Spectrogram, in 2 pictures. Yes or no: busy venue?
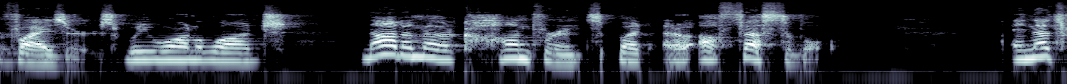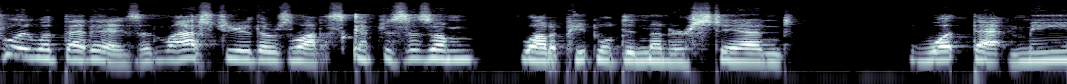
no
